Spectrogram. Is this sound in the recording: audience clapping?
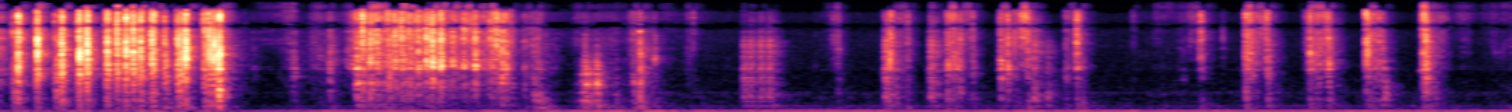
no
